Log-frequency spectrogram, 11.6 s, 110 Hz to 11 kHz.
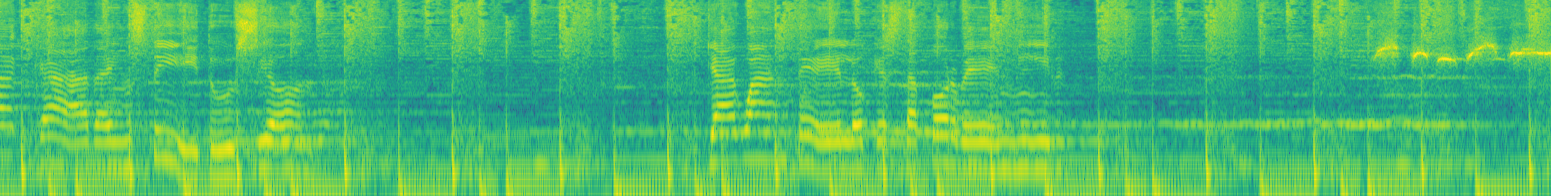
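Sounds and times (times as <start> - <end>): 
thumping musical beat: 0.0 - 11.6
speech: 0.3 - 2.7, 5.3 - 8.1
high gliding whistle: 10.0 - 11.6.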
